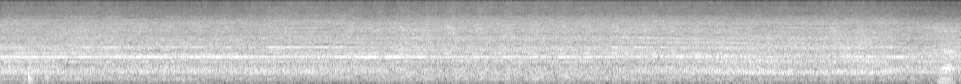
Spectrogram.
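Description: A hair dryer runs steadily and loudly throughout, drying a craft birdhouse kit, a large church-style birdhouse, with a constant whooshing hum and no talk.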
